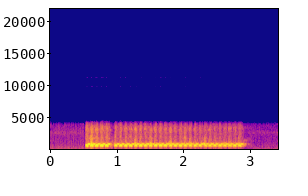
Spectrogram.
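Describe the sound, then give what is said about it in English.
A new telephone at a radio station rings with a call from the Automobile Club of Southern California, a rapid, trilling electronic warble in two bursts, a short one then a longer one lasting a couple of seconds, loud and with no voices. “You ever get a new phone and you don't know how to use it?”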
